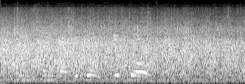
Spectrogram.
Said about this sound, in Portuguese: Você pode dar uma oferta de salvo de palmas para o Senhor?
